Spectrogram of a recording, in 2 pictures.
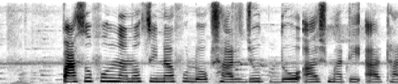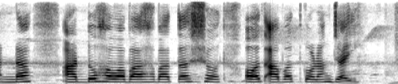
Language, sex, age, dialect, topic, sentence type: Bengali, female, 18-24, Rajbangshi, agriculture, statement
